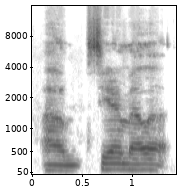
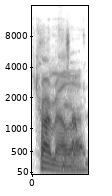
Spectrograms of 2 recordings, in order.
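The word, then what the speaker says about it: Ciaramella: Sierra Mella, how do you say it? Sierra Mella? I think it's a hard C. I think it's Charmella. It's Charmella because I'm pretty sure it's Italian. Super Italian.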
